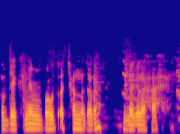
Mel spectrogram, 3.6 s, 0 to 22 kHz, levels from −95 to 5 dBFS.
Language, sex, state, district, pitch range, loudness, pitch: Hindi, male, Bihar, Sitamarhi, 105-115 Hz, -17 LUFS, 105 Hz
